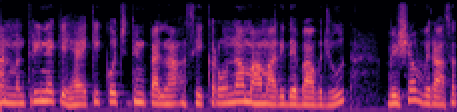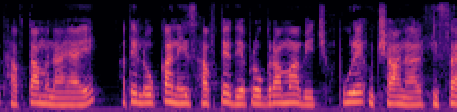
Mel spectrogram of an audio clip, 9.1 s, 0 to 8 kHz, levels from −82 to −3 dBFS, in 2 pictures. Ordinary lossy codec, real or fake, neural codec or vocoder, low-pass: Opus, 64 kbps; real; none; 7.2 kHz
